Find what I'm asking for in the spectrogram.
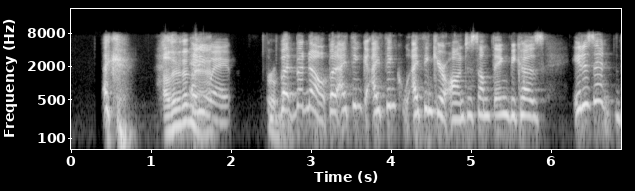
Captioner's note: laugh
